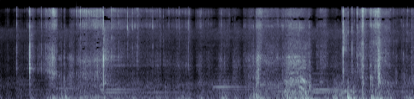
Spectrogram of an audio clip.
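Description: Cardboard side flange of a filament spool being pried up and peeled away from the coil: cardboard tearing and scraping, with a few sharp clicks.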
